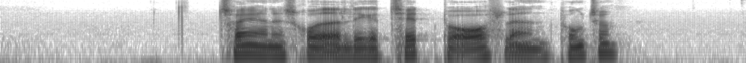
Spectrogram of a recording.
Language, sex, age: Danish, male, 30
